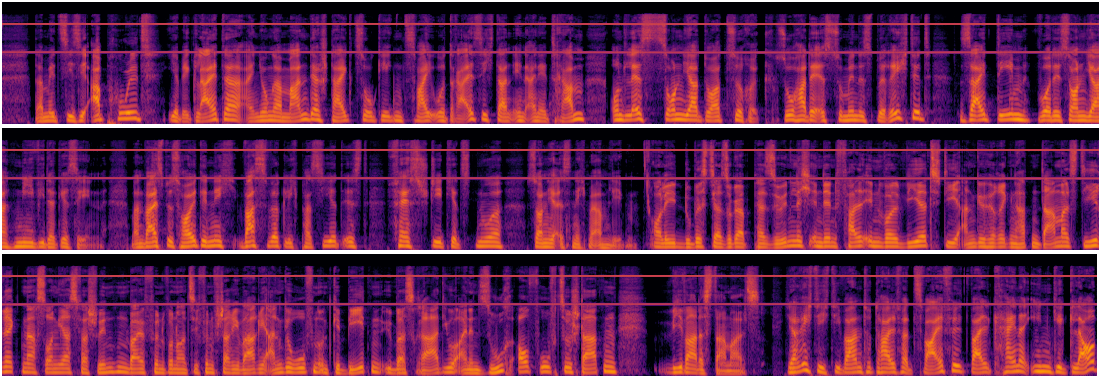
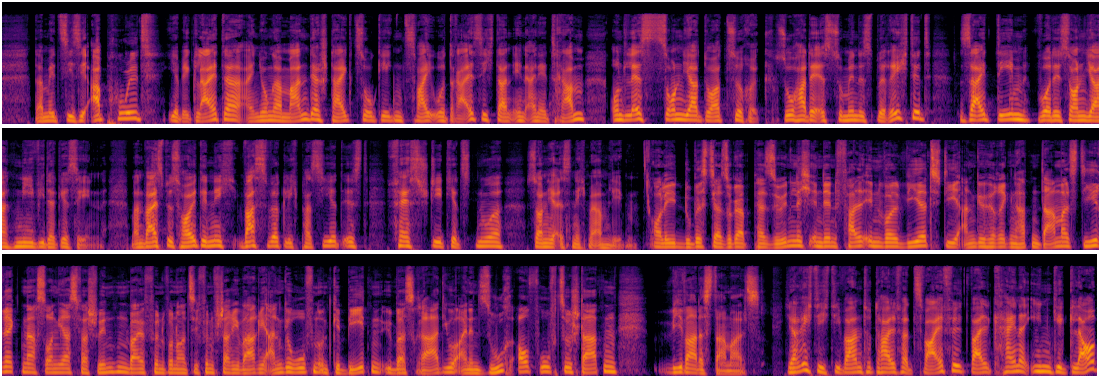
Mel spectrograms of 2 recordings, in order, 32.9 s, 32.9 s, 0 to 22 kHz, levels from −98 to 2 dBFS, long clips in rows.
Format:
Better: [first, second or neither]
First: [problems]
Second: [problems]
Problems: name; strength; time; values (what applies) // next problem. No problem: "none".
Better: second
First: high-pitched whine; loud; throughout; 10.5 kHz, 6 dB below the speech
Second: none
